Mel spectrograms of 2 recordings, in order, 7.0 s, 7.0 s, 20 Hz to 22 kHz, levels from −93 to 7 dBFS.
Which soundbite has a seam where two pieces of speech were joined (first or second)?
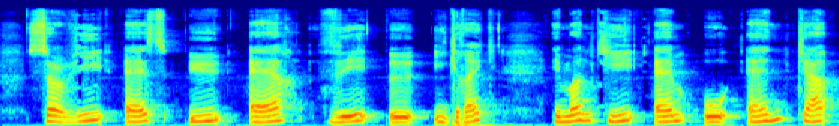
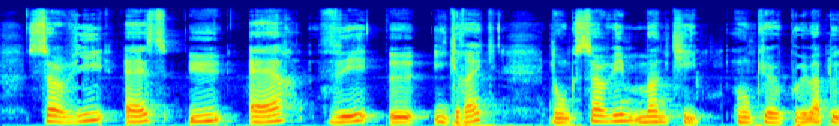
second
